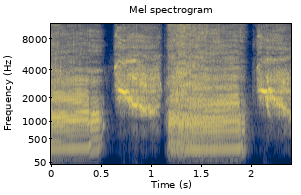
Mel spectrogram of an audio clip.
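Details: Donkey braying when angry or afraid: loud harsh alternating bray, a low buzzy harmonic 'haw' followed by a higher squealing 'hee', twice in quick succession, with no other sounds.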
